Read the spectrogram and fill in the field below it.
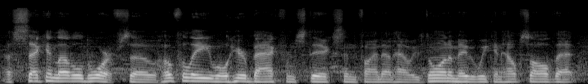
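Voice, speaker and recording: A middle-aged man hosting a podcast in casual chat, often halting as he searches for words. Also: mid-range voice, steady tone, mellow. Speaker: podcast host.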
